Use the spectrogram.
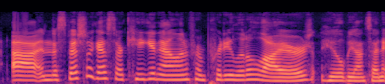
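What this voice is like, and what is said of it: Congested, clogged-up nose voice. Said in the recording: “announcer voice? ... With my clogged up nose. ... I sound weird.”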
